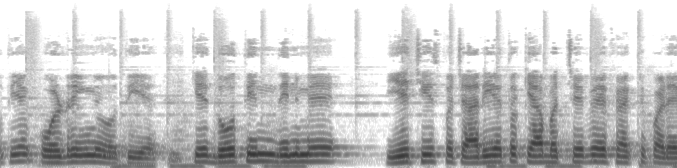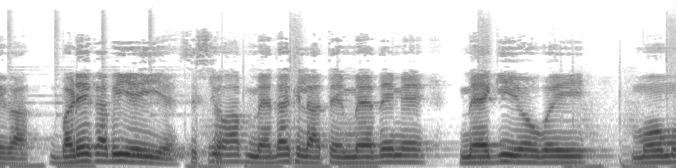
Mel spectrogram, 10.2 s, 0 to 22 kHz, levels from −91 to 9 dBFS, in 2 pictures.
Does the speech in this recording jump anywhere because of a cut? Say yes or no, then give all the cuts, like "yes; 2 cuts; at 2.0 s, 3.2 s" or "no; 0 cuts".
yes; 2 cuts; at 1.3 s, 6.7 s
